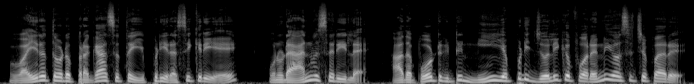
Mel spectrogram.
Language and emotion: Tamil, happy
